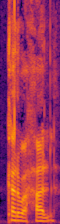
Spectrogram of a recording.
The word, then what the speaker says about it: Carvajal: Carvajal. Carvajal. Carvajal. Yeah. Carvajal. I'm here with Catalina Carvajal.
